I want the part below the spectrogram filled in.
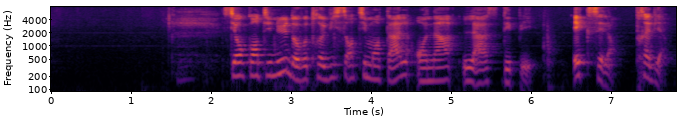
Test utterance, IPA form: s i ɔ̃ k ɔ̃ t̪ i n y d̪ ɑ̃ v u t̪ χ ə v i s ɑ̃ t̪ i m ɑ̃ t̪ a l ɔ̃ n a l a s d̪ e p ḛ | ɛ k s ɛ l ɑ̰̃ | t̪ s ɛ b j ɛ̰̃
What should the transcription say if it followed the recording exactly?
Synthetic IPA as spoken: s i ɔ̃ k ɔ̃ t̪ i n y d̪ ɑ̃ v ɔ t̪ χ ə v i s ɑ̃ t̪ i m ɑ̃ t̪ a l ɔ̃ n a l a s d̪ e p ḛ | ɛ k s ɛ l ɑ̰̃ | t̪ χ ɛ b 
